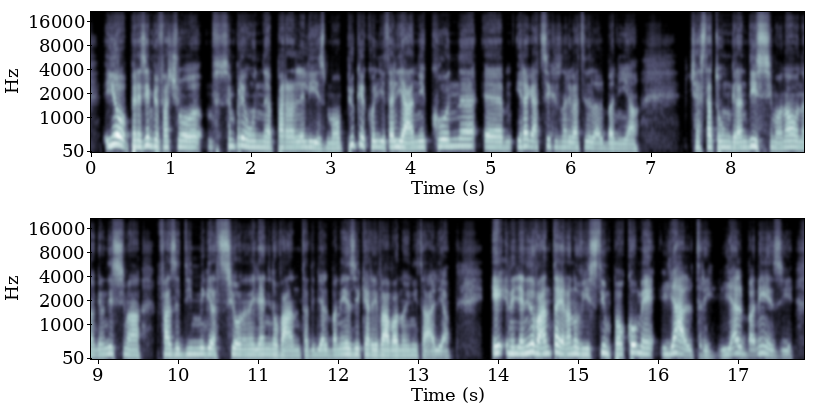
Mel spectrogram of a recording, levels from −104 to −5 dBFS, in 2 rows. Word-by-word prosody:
Io, 235 +4 +9
per - - +3
esempio, 190 0 +3
faccio 165 -1 -1
sempre 190 +6 -2
un 165 -5 -1
parallelismo 155 -3 -1
più 225 - -3
che 230 -3 0
con 170 - -2
gli 165 - -1
italiani, 165 -1 +2
con, 195 +2 -1
ehm, 155 -2 -1
i 175 - -6
ragazzi 190 0 -1
che 165 - -13
sono 155 - -9
arrivati 155 0 -4
dall'Albania. 135 -4 -5 0.6
C'è 160 - -6
stato 165 +1 0
un 165 - -2
grandissimo 155 -1 +1
no, 165 +3 +1
una 155 -3 -3
grandissima 150 -1 -3 0.2
fase 155 -2 -1
di 160 - -6
immigrazione 165 -2 0
negli 150 0 -2
anni 150 0 -2
'90, 135 -1 -1
degli 140 +2 -5
albanesi 150 +2 -1
che 150 0 -2
arrivavano 140 -1 +2
in 140 - -6
Italia; 125 -2 -4 0.5
e 195 +2 +5
negli 180 -2 +1
anni 180 +4 +3
'90 215 -1 +5
erano 175 0 +2
visti 155 +6 -1
un 185 - -2
po' 155 0 0
come 185 -4 +3
gli 165 +2 -8
altri, 130 - 0
gli 140 +5 -7
albanesi. 145 - -5
160 Hz, 175 wpm, -23 LUFS, 145-175 Hz, 0.6 s, Io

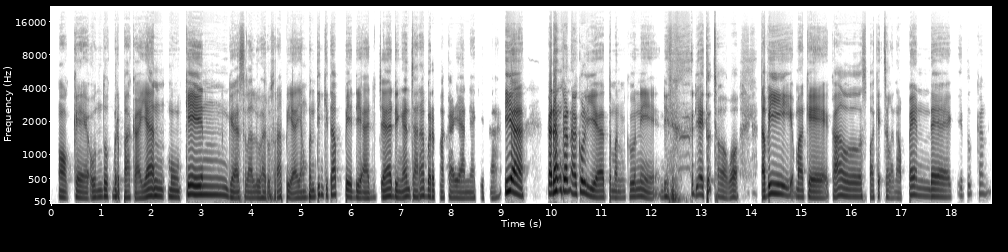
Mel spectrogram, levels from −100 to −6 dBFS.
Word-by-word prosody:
Oke, 120 -2 -2
untuk 135 +3 -2
berpakaian 135 +3 0
mungkin 175 +7 +4 0.5
nggak 115 -3 -2
selalu 115 -1 -5
harus 115 0 -5
rapi 125 -2 -4
ya, 105 - -2
yang 120 +1 -7
penting 135 +6 -3
kita 165 +4 -2 0.2
pede 125 -4 0
aja 125 +6 -1
dengan 130 0 -1
cara 140 +2 -3
berpakaiannya 115 -4 -4 0.2
kita 115 +3 -13
iya, 220 -9 +8 0.5
kadang 230 +6 +9
kan 245 -3 +5
aku 200 +4 +4
liat 130 - +1
temanku 125 +2 -5
nih, 130 -8 -5
di 135 +2 -5 0.5
dia 175 +2 -2
itu - - -2
cowok, 125 -1 -5 0.4
tapi 130 +9 +4 0.5
make 125 -4 -1
kaos, 140 -3 -2
pake 125 +1 -8
celana 115 -4 -10 0.2
pendek, 140 -6 -2
itu 160 +3 -18
kan 195 0 -16
130 Hz, 120 wpm, -22 LUFS, 120-150 Hz, 0.5 s, kadang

